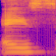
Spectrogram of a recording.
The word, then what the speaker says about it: AIICE: identity inclusive Computing education or is it pronounced Ace yeah so Ace uh and actually I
